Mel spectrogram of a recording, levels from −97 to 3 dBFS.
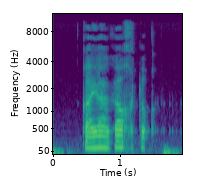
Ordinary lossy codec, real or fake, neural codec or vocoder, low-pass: AAC, 64 kbps; real; none; 9.9 kHz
